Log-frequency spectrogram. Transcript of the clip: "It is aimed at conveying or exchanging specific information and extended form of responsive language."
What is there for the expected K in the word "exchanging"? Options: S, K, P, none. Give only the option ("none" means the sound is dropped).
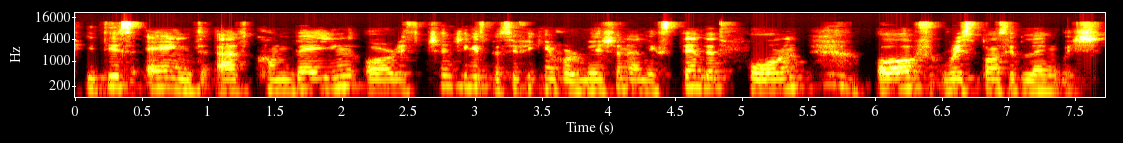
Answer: none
